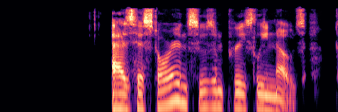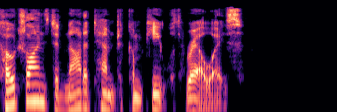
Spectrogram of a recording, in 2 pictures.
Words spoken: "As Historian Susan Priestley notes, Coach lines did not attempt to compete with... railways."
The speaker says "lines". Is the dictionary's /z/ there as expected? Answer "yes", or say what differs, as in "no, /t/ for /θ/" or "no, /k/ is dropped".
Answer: yes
